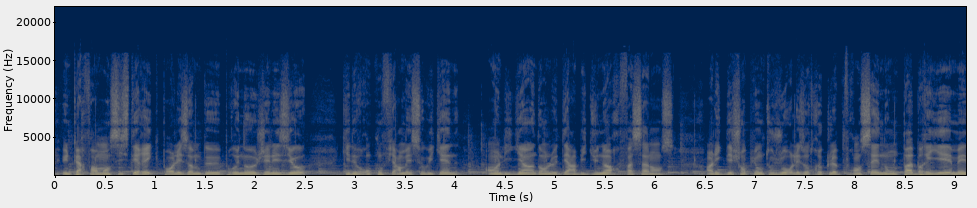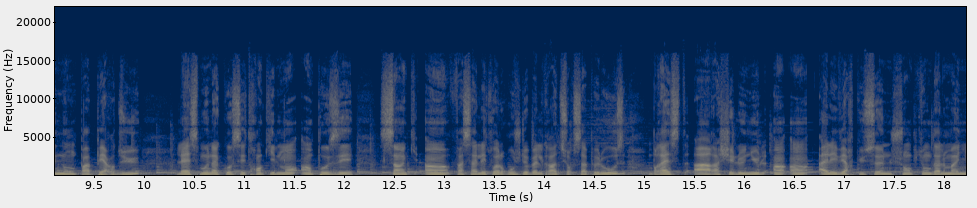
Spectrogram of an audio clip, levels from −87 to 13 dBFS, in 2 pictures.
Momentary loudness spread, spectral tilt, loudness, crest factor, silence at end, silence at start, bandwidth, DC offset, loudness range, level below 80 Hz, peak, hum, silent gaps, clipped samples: 5 LU; -6 dB/octave; -29 LUFS; 18 dB; 0 s; 0 s; 16 kHz; under 0.1%; 2 LU; -42 dBFS; -10 dBFS; none; none; under 0.1%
